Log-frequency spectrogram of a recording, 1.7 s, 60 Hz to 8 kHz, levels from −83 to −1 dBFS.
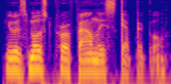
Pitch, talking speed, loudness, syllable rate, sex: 125 Hz, 175 wpm, -17 LUFS, 5.6 syllables/s, male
